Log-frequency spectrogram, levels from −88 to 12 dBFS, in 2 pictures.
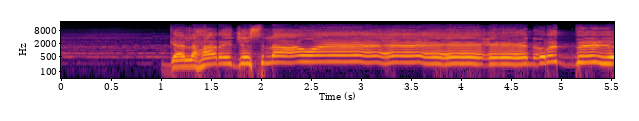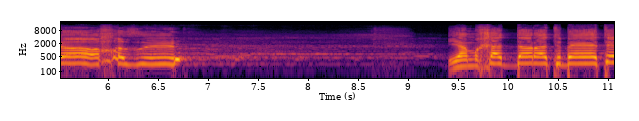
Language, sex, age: Arabic, male, 40-59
